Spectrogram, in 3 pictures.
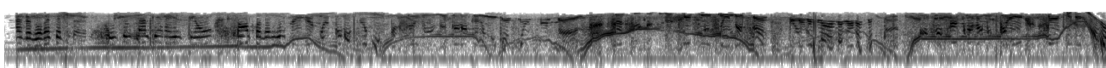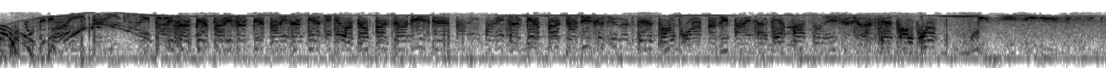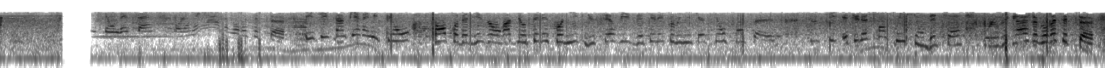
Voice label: usb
